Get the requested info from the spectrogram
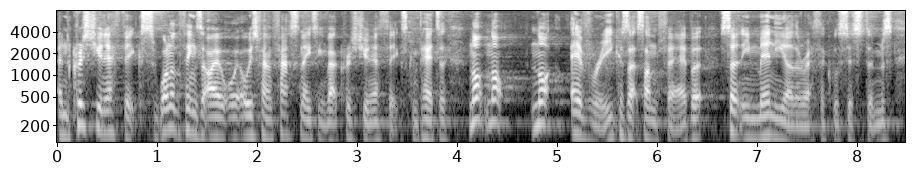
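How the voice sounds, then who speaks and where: A man with a British accent, medium pitch, lively intonation and a very fast pace. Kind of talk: public debate. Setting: stage with live audience. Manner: halting, with many restarts.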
